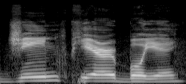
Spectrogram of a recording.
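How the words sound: The name is said with an American accent. "that's how you say it in America"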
